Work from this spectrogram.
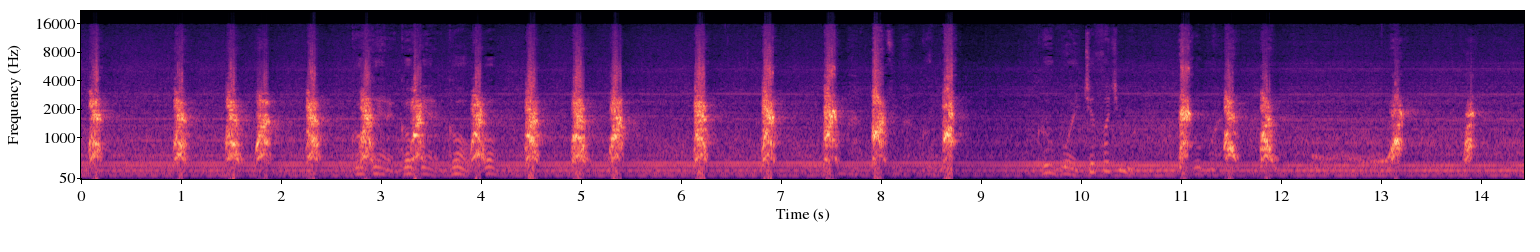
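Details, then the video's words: West Highland White Terrier barking after seeing a deer: a long run of short, sharp, evenly spaced barks, pausing briefly midway, over a constant low hum, with faint human voices. "west highland white terrier) and the deer"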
